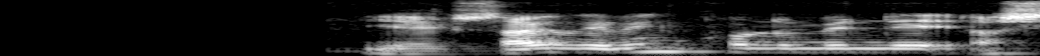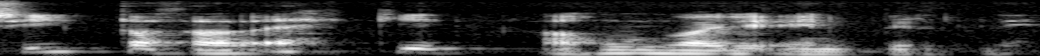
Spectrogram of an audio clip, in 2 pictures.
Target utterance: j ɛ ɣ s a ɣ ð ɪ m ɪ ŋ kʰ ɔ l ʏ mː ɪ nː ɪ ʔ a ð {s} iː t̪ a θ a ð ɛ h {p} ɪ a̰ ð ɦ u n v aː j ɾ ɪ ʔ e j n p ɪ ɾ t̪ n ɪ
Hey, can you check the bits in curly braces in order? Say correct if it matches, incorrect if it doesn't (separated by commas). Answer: correct, incorrect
